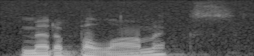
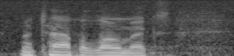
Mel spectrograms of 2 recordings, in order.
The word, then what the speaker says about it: metabolomics: This endeavor, referred to as metabolomics, thank you, emphasis on the wrong syllable, metabolomics, is an international collaboration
